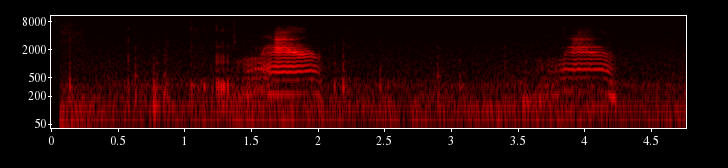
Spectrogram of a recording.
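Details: A cat named Butters meows indoors, two drawn-out harmonic meows about two seconds apart, the first louder and longer, with faint rustling and soft clicks between them.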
